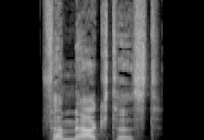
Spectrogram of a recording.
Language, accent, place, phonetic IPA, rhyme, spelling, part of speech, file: German, Germany, Berlin, [fɛɐ̯ˈmɛʁktəst], -ɛʁktəst, vermerktest, verb, De-vermerktest.ogg
- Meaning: inflection of vermerken: 1. second-person singular preterite 2. second-person singular subjunctive II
